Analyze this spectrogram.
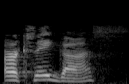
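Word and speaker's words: Arxegos (ἀρχηγός): Arxegos, with the emphasis on the last syllable there.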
